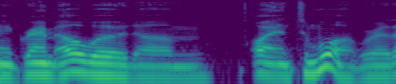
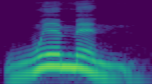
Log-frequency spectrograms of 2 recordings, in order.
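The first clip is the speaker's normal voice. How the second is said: usual speaking voice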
